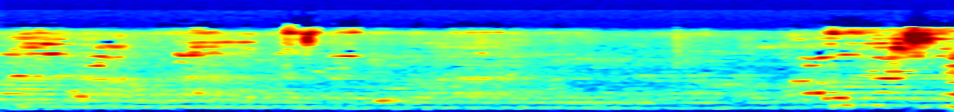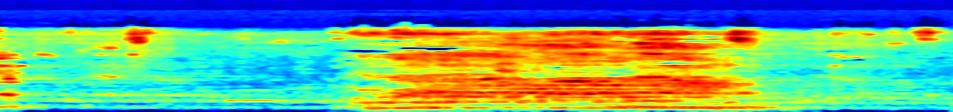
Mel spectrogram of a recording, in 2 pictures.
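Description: A crowd of men murmur and talk nearby.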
